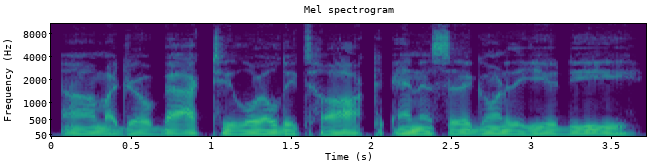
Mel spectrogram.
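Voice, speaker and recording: Deep-voiced blunt man telling war stories. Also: a little fast, no room sound. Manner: blunt, profane, animated storytelling. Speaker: guest, former bomb disposal chief. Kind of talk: casual storytelling conversation.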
